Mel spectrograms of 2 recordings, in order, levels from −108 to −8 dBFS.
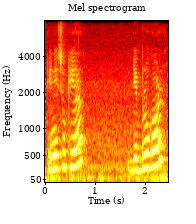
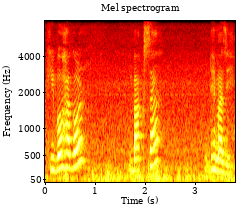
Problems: constant background noise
